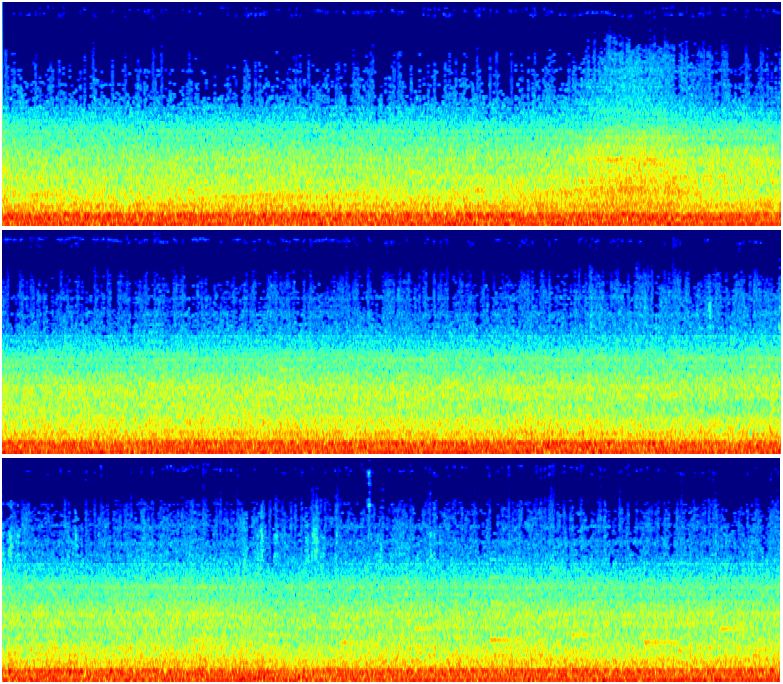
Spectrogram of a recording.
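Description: Semi-truck engine drone and road noise heard from inside the cab while driving at steady speed, with a brief swell of rushing noise about six seconds in.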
